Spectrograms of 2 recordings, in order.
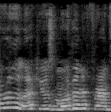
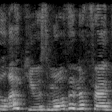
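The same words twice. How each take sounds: First: It is said in the speaker's normal accent. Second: It is said in a put-on British accent.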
